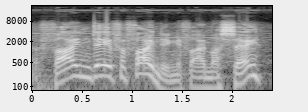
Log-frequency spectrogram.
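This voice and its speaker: An actor playing a gruff old fisherman in a video game, musing and wistful. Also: fairly high pitch, wildly swooping pitch, normal speed, heavily acted. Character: gruff old sailor questgiver, grateful and wistful. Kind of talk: video game character acting. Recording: muffled game audio with music behind. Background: game music.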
